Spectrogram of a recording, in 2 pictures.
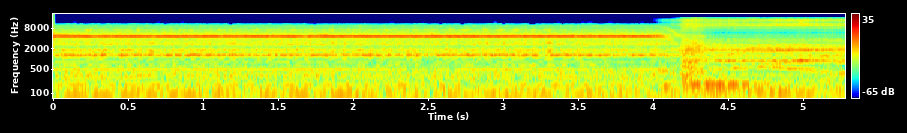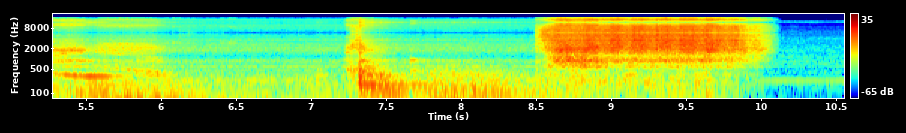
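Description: Haas Super Mini Mill 2 CNC mill cutting aluminium, a steady whine over a low hum. About four seconds in the cutting stops and tones fall in pitch as the spindle winds down. A sharp clunk comes about seven seconds in, and a loud hissing rush fills the last second and a half.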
